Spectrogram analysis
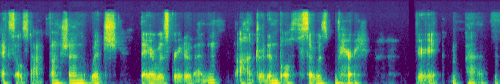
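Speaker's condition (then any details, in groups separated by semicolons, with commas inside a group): No condition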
